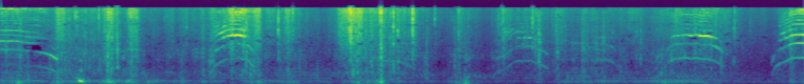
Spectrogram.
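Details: Calling her kittens after catching a mouse for them, a cat gives short arched meows in spaced bursts, some in quick pairs, over a steady low hum and occasional knocks.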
